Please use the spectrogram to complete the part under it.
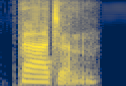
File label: "pattern", Indian; Dictionary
